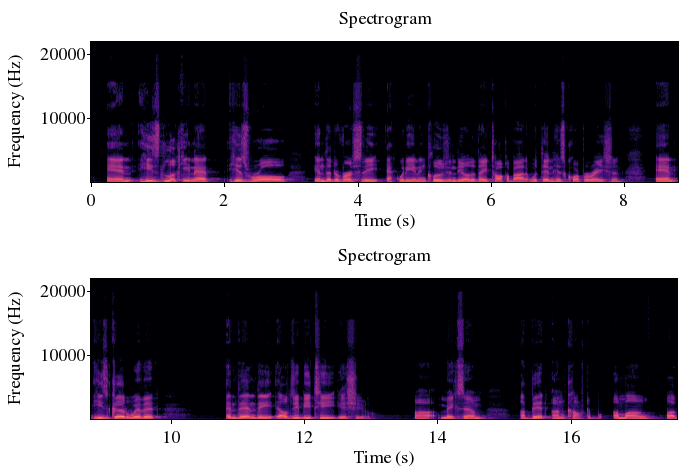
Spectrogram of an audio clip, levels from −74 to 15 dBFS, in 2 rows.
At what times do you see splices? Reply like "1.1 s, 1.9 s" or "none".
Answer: none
